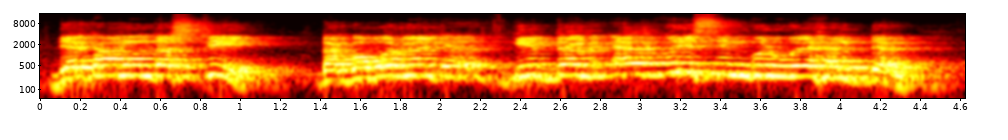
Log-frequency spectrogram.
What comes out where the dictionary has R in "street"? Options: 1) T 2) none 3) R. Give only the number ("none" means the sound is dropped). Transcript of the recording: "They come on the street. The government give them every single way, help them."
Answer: 2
